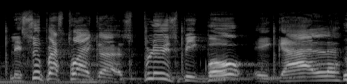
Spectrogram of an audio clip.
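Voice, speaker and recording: A man's voice: sits high, very animated, takes it slowly, pushed and bright, faint music behind, exaggerated voice. A man playing a greedy, gloating cartoon villain with a sing-song delivery. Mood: gloating, scheming. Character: greedy money-obsessed man villain, gleeful plotter. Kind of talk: French cartoon dub acting.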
